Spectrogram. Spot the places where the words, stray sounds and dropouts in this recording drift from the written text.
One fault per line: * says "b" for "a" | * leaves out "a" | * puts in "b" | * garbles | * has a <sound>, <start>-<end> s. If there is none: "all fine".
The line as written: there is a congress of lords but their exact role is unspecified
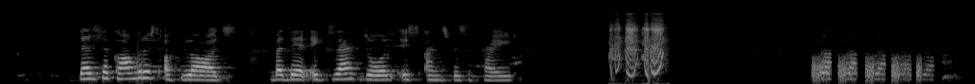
* has a squeak, 6.1-6.7 s
* has a laugh, 8.1-9.4 s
